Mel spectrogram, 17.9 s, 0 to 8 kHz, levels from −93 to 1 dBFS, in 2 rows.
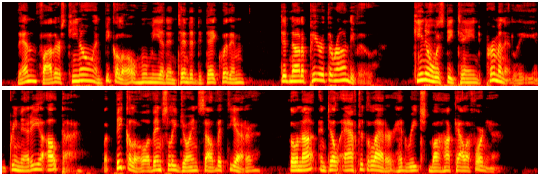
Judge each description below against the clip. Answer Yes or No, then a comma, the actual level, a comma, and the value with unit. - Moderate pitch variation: Yes, average, 4.6 semitones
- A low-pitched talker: No, medium, 145 Hz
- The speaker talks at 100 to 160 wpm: Yes, average, 140 wpm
